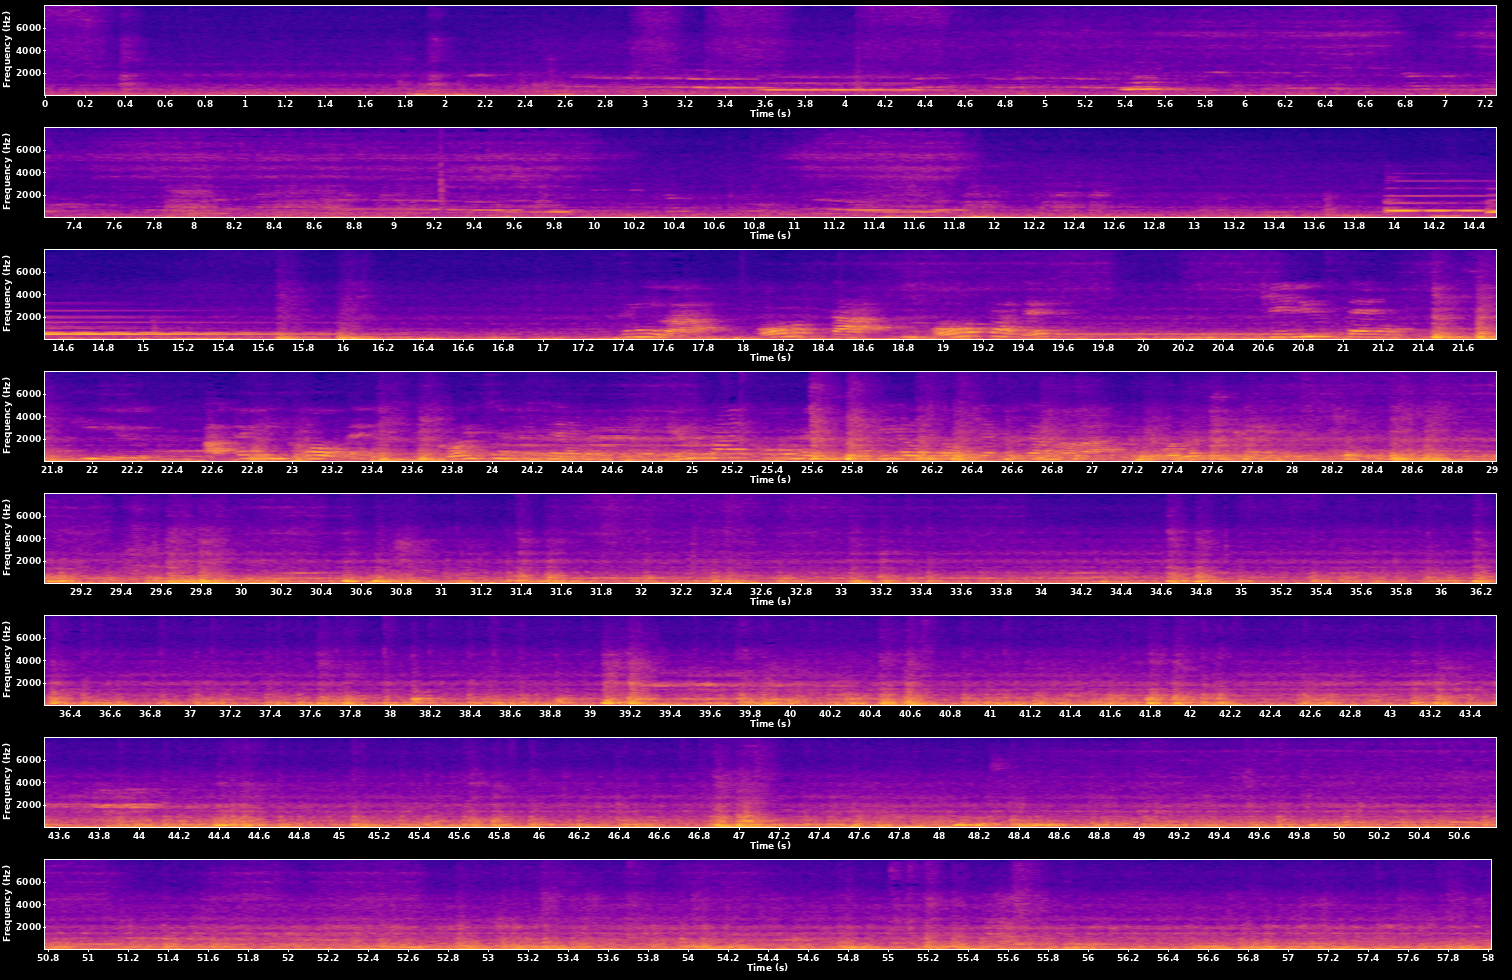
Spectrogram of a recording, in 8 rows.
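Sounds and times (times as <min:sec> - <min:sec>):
rail joint clicks: 0:00.2 - 0:00.8, 0:01.7 - 0:06.2, 0:13.6 - 0:17.0, 0:17.8 - 0:58.0
wheels rumbling on rails: 0:15.0 - 0:58.0.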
